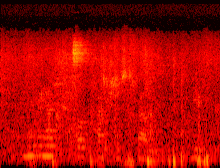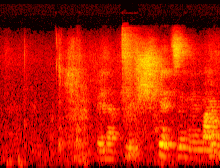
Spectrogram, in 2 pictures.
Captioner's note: speaker speaking faintly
